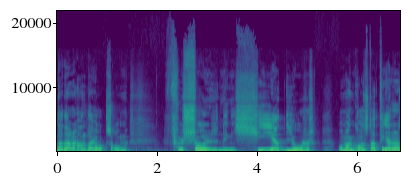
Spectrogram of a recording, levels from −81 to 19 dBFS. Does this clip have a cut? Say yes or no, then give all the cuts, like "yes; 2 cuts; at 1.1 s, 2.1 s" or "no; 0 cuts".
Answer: no; 0 cuts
